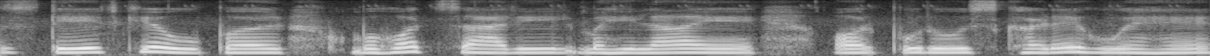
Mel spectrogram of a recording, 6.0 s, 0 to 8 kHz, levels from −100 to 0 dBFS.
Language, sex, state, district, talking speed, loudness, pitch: Hindi, female, Jharkhand, Ranchi, 110 wpm, -15 LUFS, 200 Hz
